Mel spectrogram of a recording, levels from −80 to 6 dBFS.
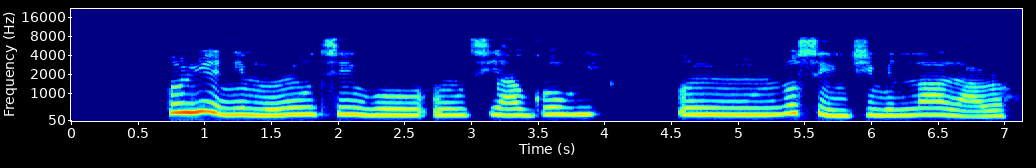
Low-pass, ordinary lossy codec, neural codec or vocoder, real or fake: none; none; codec, 16 kHz, 8 kbps, FunCodec, trained on Chinese and English, 25 frames a second; fake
